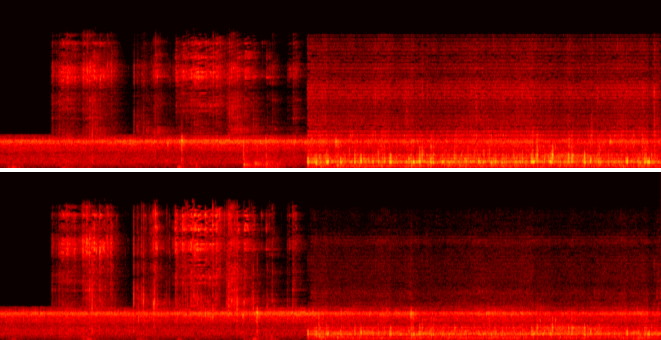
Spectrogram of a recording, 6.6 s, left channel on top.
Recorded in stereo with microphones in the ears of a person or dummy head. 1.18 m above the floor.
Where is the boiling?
40° left (ahead or behind), 1.1 m.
